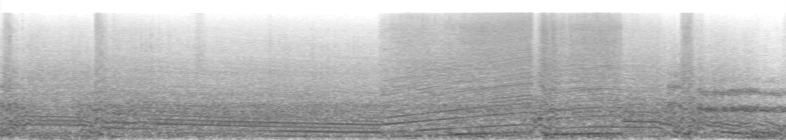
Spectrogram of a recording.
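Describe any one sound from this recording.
A racing car engine roars, rising and falling in pitch as it shifts gears.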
